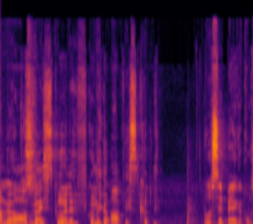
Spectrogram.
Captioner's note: laughs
